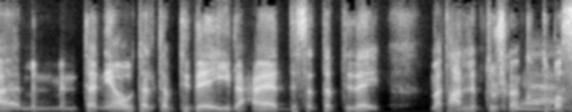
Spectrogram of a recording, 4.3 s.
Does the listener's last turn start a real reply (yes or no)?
no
